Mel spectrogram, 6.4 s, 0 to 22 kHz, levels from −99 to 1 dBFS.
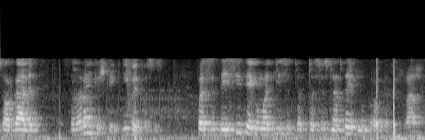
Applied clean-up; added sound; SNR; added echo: none; Tap; 10 dB; none.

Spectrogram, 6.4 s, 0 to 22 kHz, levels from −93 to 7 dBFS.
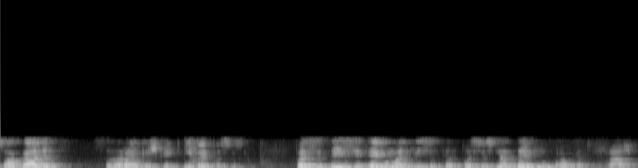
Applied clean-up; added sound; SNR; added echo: none; none; none; none.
